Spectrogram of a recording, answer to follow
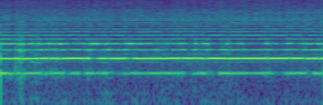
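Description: A man singing one long, steady, sustained high note of a devotional manqabat, held without a break and amplified through a handheld microphone and PA.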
